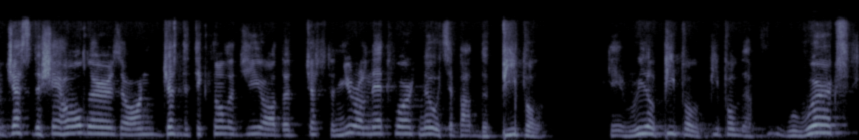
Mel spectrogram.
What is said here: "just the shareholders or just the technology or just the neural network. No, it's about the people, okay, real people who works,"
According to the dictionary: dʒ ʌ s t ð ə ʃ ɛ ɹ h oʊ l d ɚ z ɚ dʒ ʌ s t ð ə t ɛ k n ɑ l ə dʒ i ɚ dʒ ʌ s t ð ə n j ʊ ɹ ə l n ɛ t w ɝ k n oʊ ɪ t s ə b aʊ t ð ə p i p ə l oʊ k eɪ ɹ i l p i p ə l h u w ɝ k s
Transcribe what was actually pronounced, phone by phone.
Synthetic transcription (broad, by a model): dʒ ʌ s t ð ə ʃ ɛ ɹ h oʊ l d ɚ z ɚ dʒ ʌ s t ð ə t ɛ k n ɑ l ə dʒ i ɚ dʒ ʌ s t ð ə n j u ɹ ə l n ɛ t w ɝ k n oʊ ɪ t s ə b aʊ t ð ə p i p ə l oʊ k eɪ ɹ i l p i p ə l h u w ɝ k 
